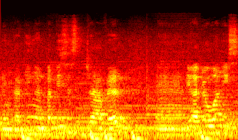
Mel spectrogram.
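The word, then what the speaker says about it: Diavel: And this is the Diablo. Paano ba yung pronounce ko, sir? Javel.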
